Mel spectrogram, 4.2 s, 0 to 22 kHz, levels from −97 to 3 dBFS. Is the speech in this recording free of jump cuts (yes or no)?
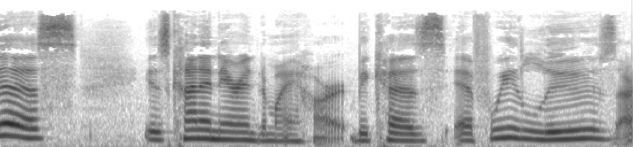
no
